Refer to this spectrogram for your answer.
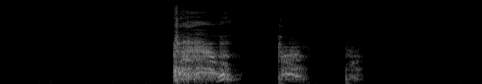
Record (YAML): cough_length: 4.8 s
cough_amplitude: 3786
cough_signal_mean_std_ratio: 0.36
survey_phase: beta (2021-08-13 to 2022-03-07)
age: 65+
gender: Male
wearing_mask: 'No'
symptom_runny_or_blocked_nose: true
symptom_headache: true
smoker_status: Current smoker (11 or more cigarettes per day)
respiratory_condition_asthma: false
respiratory_condition_other: true
recruitment_source: Test and Trace
submission_delay: 2 days
covid_test_result: Positive
covid_test_method: RT-qPCR
covid_ct_value: 21.1
covid_ct_gene: N gene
